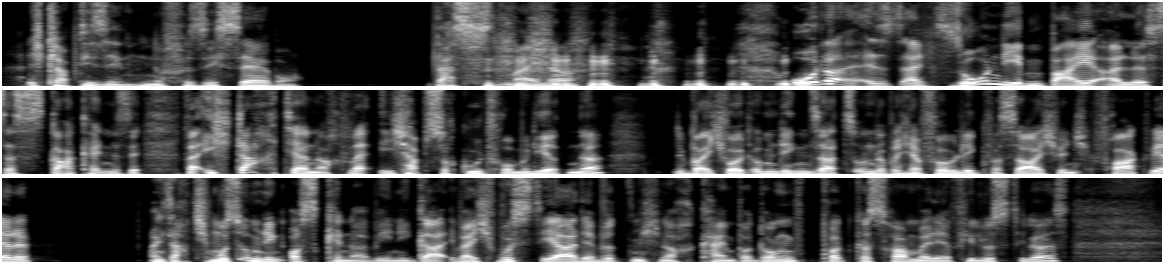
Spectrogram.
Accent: East Germany, Germany; was in meiner Kindheit und Jugend im Osten eine Bedeutung hatte und heute aber auch noch

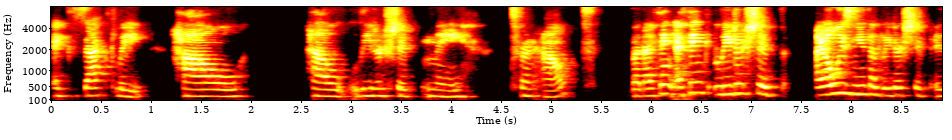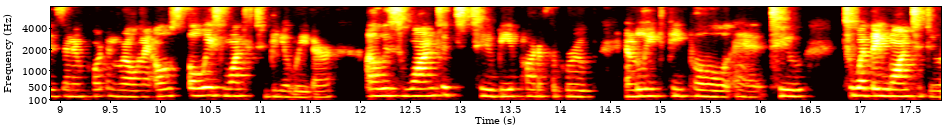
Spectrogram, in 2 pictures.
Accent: Israel; also born or lived in Berlin, Germany; I was born first in Israel, my home country where I live now. But 3 years ago, I just moved back from Berlin after living there for 5 years with my family.

